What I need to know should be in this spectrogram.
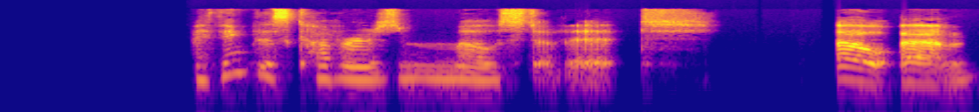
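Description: Another young woman speaks over an online call.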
